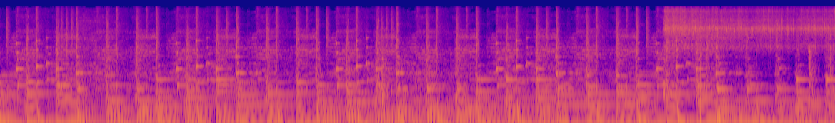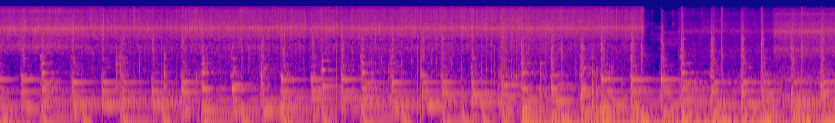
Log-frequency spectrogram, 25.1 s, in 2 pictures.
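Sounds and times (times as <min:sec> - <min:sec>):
background music: 0:00.0 - 0:25.0
onion sizzling in oil: 0:09.8 - 0:25.0.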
